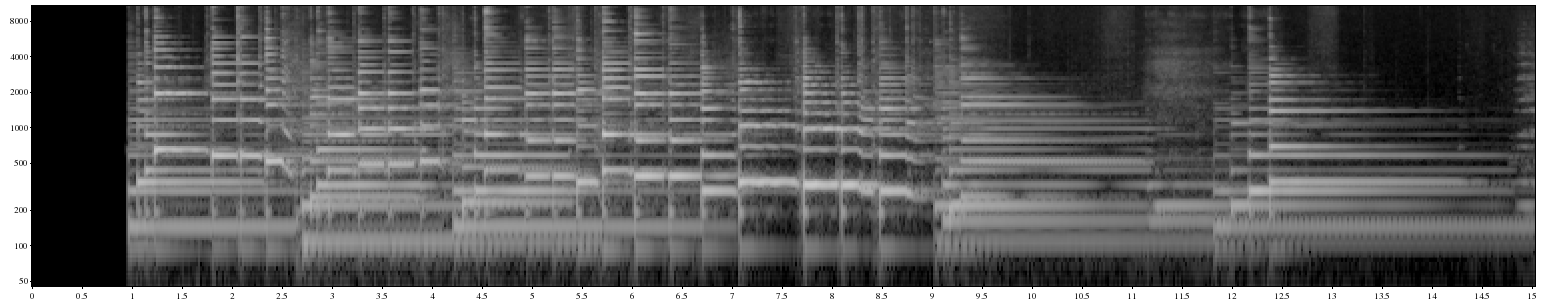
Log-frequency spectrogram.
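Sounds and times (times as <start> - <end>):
acoustic guitar music: 1.0 - 15.0.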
